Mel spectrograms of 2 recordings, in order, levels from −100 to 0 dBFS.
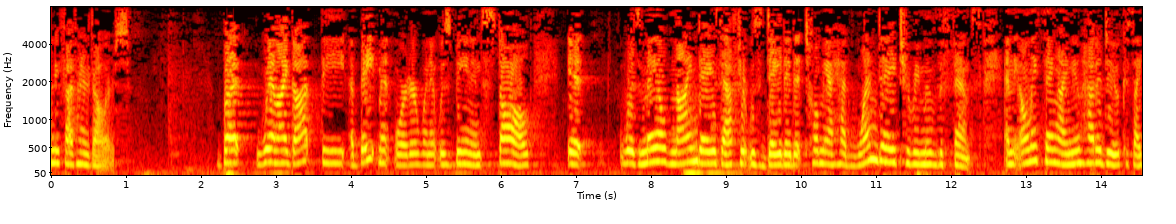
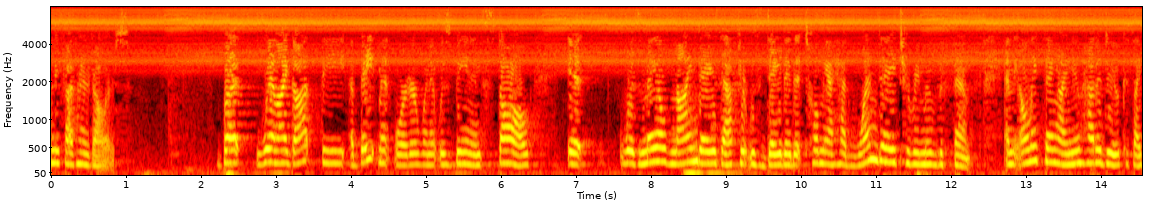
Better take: first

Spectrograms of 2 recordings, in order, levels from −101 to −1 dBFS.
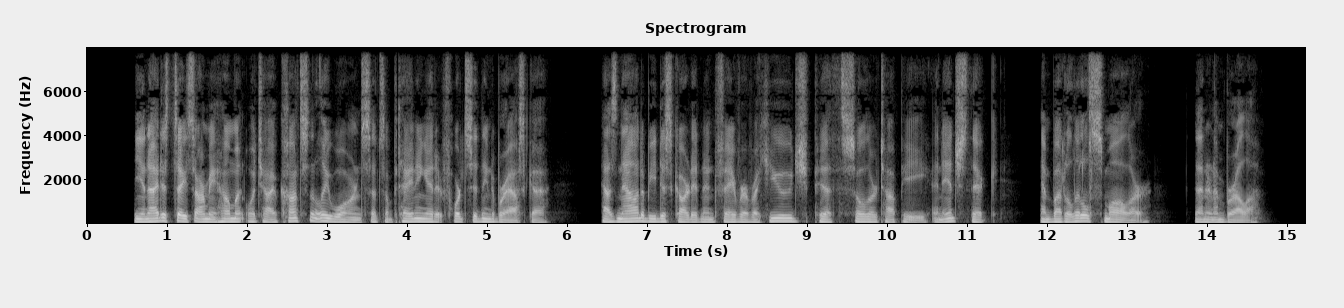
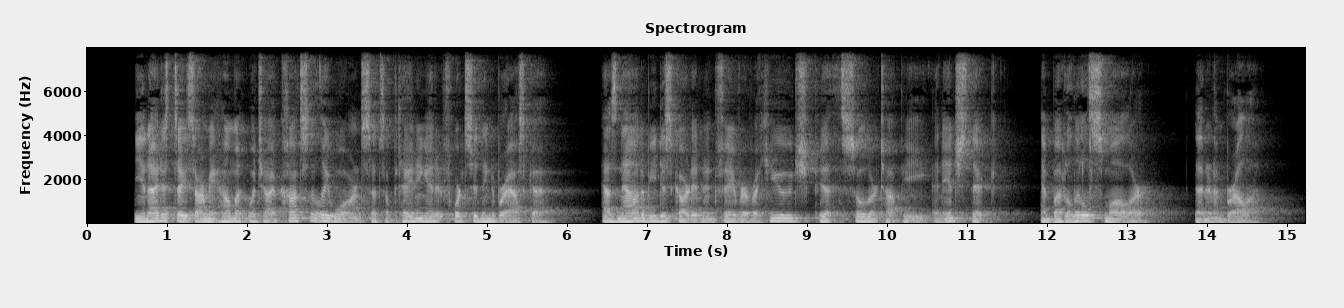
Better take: first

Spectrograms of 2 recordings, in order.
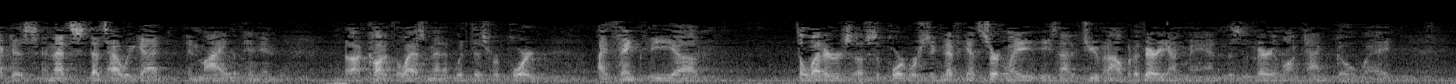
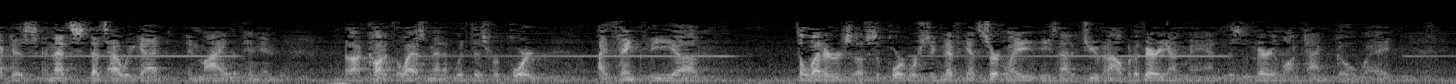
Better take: first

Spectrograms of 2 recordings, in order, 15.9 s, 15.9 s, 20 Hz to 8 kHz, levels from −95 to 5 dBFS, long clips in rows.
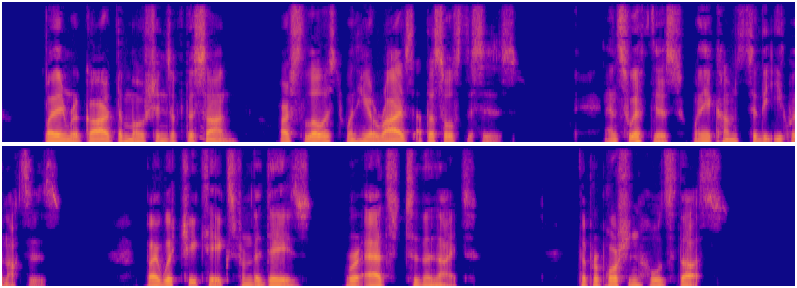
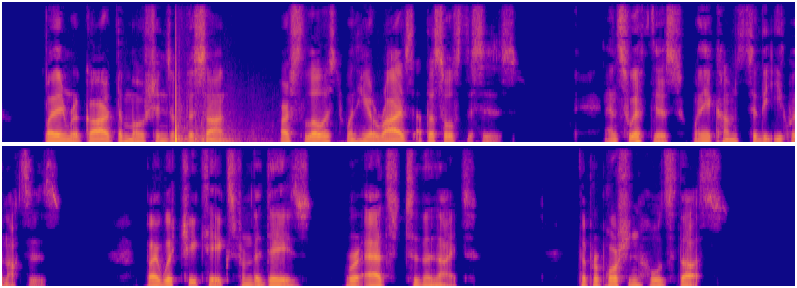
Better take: first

